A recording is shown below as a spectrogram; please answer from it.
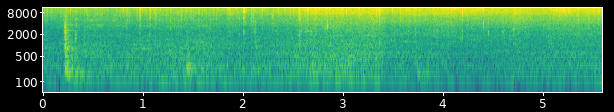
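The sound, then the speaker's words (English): Steak sizzling as it fries in a pan: a steady, bright hiss with dense crackling that stays fairly even and grows a little louder partway through, with no voices. “Go ahead and flip the steak.”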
